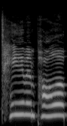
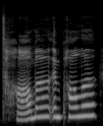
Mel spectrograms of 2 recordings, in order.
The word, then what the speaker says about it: Tame Impala: Is it Tame Impala? But for some reason I pronounce it like Tama Impala. Phonetically, it feels better to pronounce it like that.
